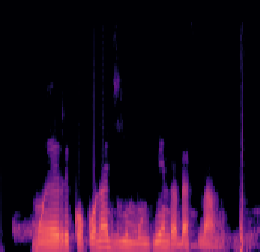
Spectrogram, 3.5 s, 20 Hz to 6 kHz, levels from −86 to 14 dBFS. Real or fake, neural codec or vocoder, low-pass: real; none; 5.4 kHz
